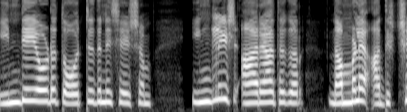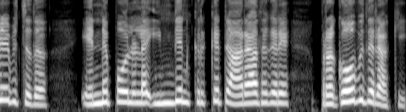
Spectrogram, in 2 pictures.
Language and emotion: Malayalam, angry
